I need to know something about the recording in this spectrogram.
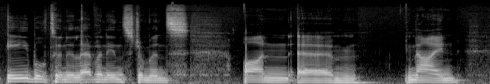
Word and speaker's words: Ableton: for able to nine thank you to the people that let me know that it's actually correctly pronounced Ableton and while we're in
